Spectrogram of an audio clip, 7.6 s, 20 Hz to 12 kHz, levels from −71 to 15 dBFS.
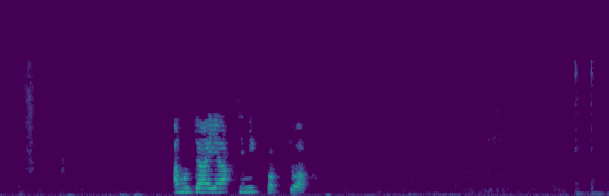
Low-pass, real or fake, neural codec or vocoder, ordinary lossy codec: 10.8 kHz; real; none; MP3, 32 kbps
